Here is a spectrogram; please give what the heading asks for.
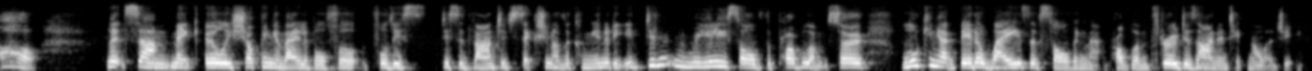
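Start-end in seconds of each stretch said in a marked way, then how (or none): none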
